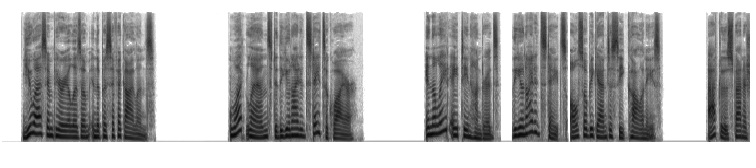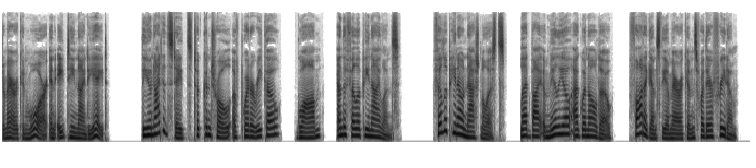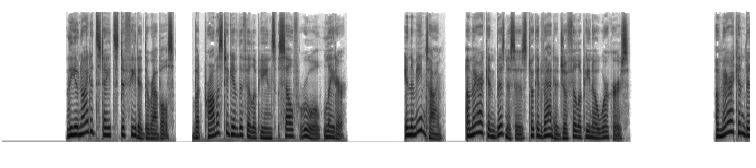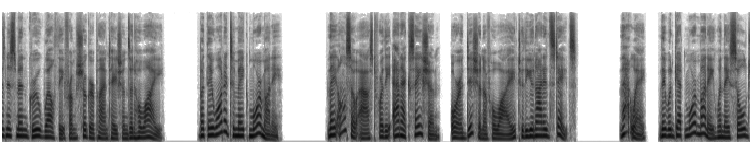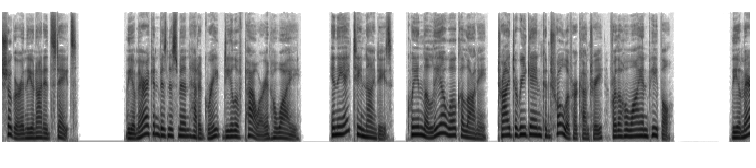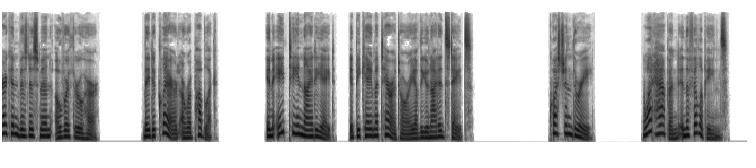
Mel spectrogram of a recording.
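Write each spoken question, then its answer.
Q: What happened in the Philippines?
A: The US took control after 1898, defeated Aguinaldo's nationalists, promised later self-rule; American businesses exploited Filipino workers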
